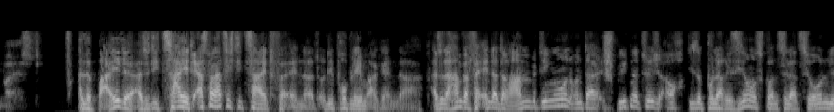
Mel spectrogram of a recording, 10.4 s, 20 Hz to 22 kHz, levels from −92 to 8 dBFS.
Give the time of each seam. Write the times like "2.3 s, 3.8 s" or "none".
5.4 s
